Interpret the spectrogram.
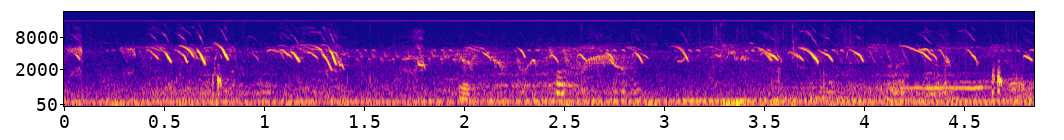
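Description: Newly hatched domestic chicks peeping: a busy, overlapping stream of short, high, falling peeps.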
